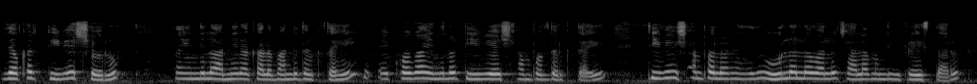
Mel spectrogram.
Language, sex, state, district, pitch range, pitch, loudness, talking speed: Telugu, female, Telangana, Nalgonda, 240-270 Hz, 255 Hz, -33 LUFS, 135 wpm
